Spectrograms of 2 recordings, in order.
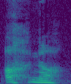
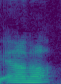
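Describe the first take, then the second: First: The name is voiced from the back of the throat. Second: The name is said plainly, without throat sound. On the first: "the way she said it is in the back of the throat" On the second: "Or you can say Anna"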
